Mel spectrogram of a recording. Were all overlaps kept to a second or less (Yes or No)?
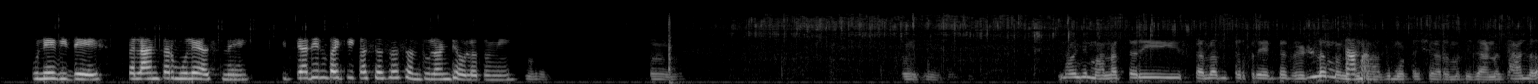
Yes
